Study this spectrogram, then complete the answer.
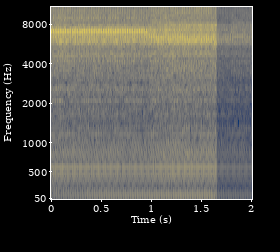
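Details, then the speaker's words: Craftsman 4-gal 1 HP oil-lubricated air compressor (921.166380), previously locked up and humming, run briefly with the motor cowl off: motor hums and hisses steadily but builds no pressure. Owner suspects the head isn't fully snugged down. "Okay, not seeing any pressure. I'm going to unplug it."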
